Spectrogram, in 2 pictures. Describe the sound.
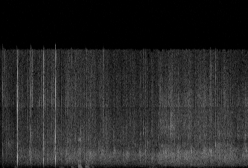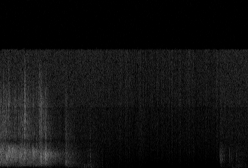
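Church audience applause at St. George's welcoming a visiting preacher on Pentecost, a burst of steady clapping that swells, holds for several seconds, then thins and fades out, leaving near silence with a couple of faint late claps.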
